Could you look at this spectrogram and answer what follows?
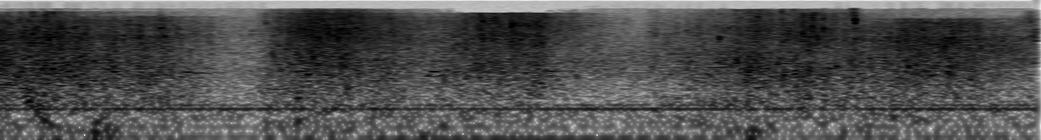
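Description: Steady rush of water and wind in ARK: Survival Ascended, continuous wave and surf wash with low rumble while crossing a stretch of water, fairly loud and even throughout, no voices.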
